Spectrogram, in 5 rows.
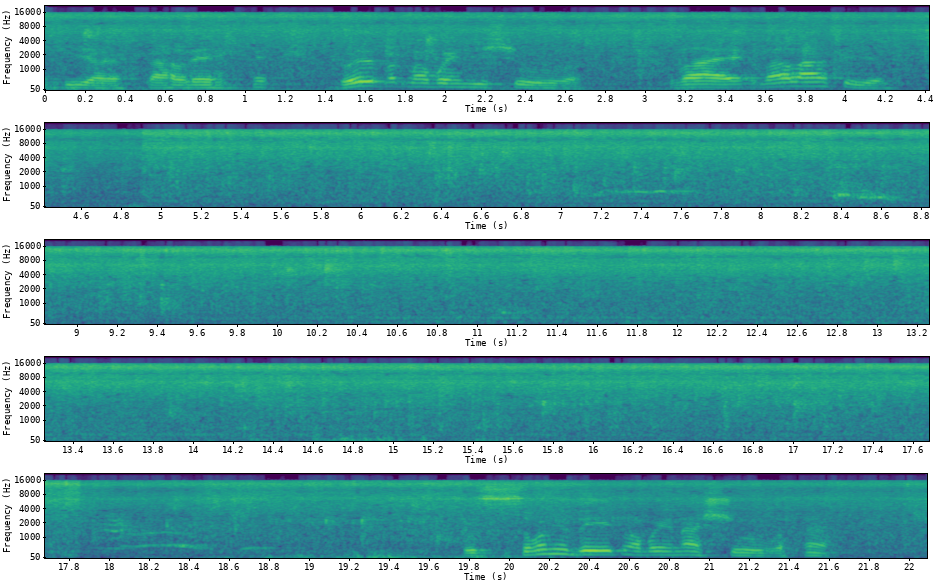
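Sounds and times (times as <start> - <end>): rain pattering: 0.0 - 22.0
faint child's voice: 7.0 - 8.8, 17.9 - 19.1.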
